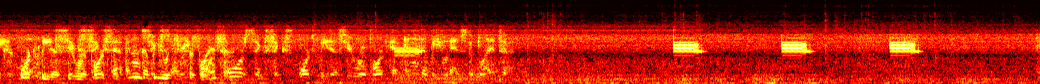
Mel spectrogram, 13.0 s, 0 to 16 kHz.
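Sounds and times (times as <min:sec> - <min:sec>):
radio hiss: 0:00.0 - 0:07.1
digital data tone bursts: 0:11.2 - 0:11.6.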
